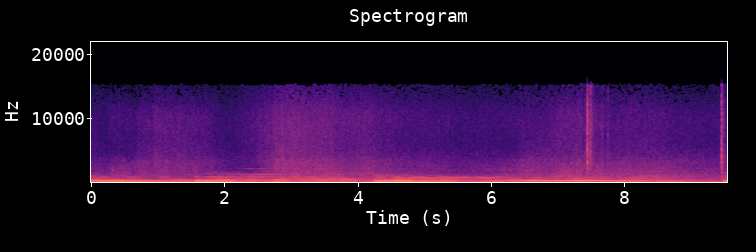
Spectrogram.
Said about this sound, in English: Ties in to the wave sound that you've been playing.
